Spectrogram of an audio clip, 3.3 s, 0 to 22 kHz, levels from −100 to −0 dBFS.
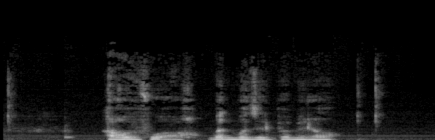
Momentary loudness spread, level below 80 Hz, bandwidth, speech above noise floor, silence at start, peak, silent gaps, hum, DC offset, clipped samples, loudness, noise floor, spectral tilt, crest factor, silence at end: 8 LU; -60 dBFS; 11 kHz; 32 dB; 0.5 s; -14 dBFS; none; none; under 0.1%; under 0.1%; -33 LUFS; -63 dBFS; -7 dB/octave; 20 dB; 0.75 s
